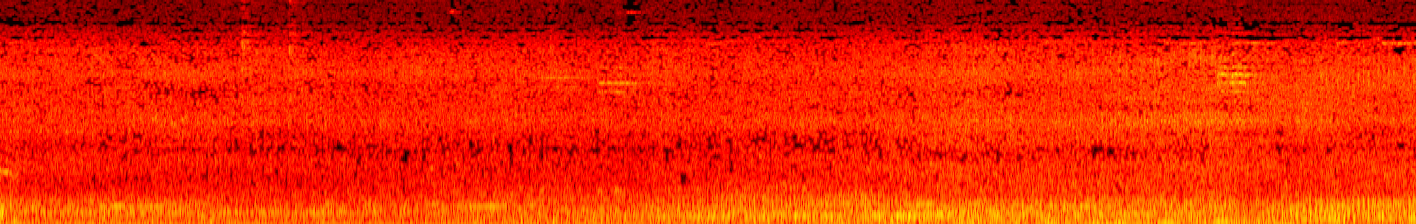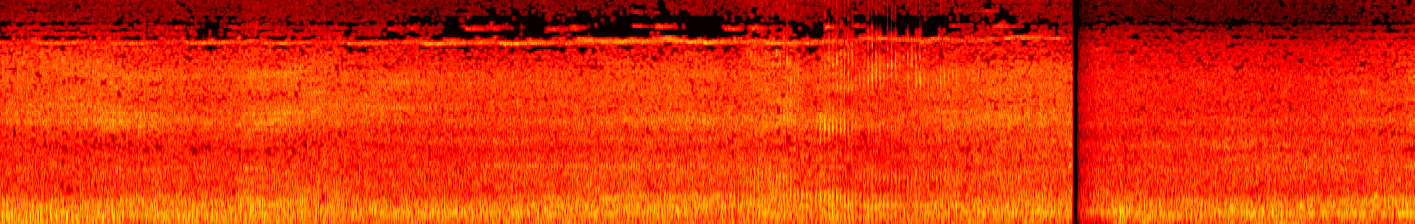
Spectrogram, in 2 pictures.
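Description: Steady road traffic noise: vehicles running past with engine hum and tyre noise. It cuts out for a moment near the end.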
